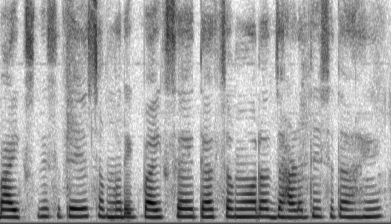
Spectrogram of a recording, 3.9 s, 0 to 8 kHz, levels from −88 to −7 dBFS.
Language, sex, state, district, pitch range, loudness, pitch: Marathi, female, Maharashtra, Pune, 265-280 Hz, -17 LUFS, 270 Hz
